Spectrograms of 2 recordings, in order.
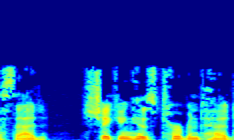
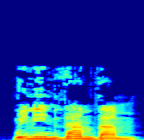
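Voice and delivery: put-on raised, insistent boy's voice; pointed, emphatic objection; boy's urgent correction; 11 semitones higher, 9 dB louder than usual. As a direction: correct them emphatically, higher and louder. Voices Klaus in dialogue.

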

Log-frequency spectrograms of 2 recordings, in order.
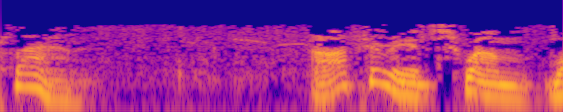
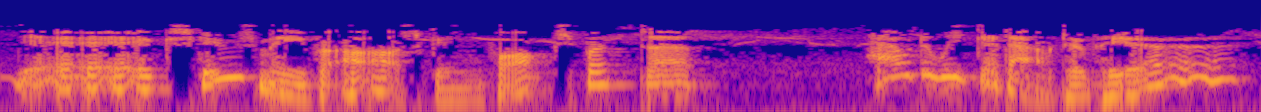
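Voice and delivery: worried goat; 10 semitones higher, 3 dB quieter, slower than usual. A narrator's reading. Goat realises she's trapped.

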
